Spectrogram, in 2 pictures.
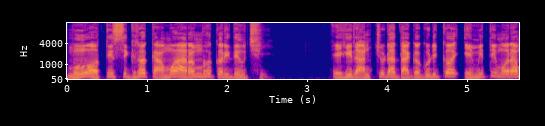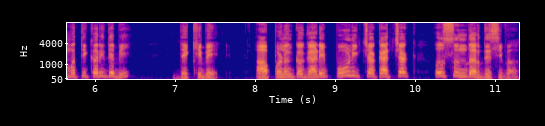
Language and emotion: Odia, happy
